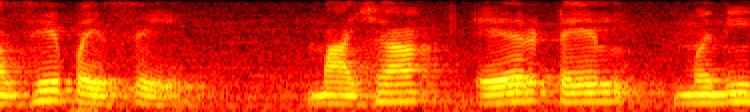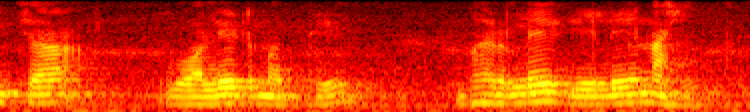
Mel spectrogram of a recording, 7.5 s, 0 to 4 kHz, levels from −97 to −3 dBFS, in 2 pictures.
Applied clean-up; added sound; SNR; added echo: none; none; none; none.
